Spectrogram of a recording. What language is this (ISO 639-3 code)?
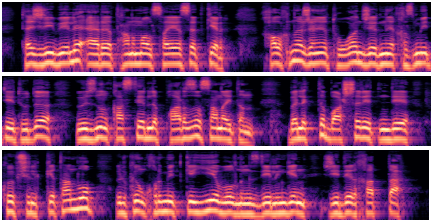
kaz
